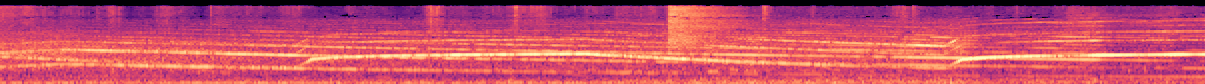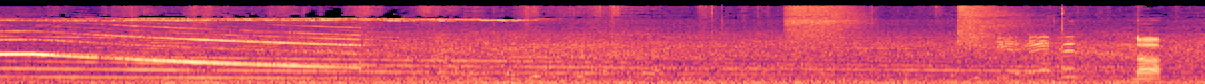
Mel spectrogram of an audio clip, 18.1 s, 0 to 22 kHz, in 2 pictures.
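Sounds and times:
emergency vehicle sirens wailing: 0.0s - 18.0s
low siren tone winding downward: 0.0s - 18.0s.

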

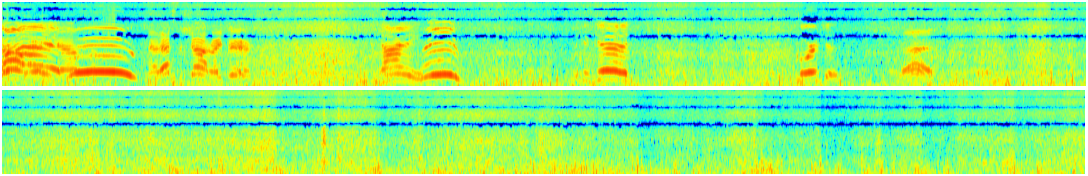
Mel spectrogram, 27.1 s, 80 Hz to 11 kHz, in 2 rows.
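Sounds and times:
sea water and waves rushing: 0.0s - 27.0s
wind buffeting microphone: 0.0s - 27.0s.

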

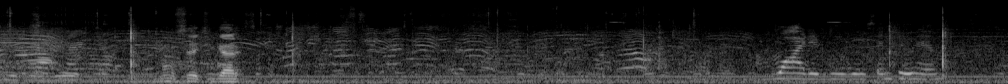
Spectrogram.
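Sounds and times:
chatter of spectators and players: 0.0s - 10.0s.

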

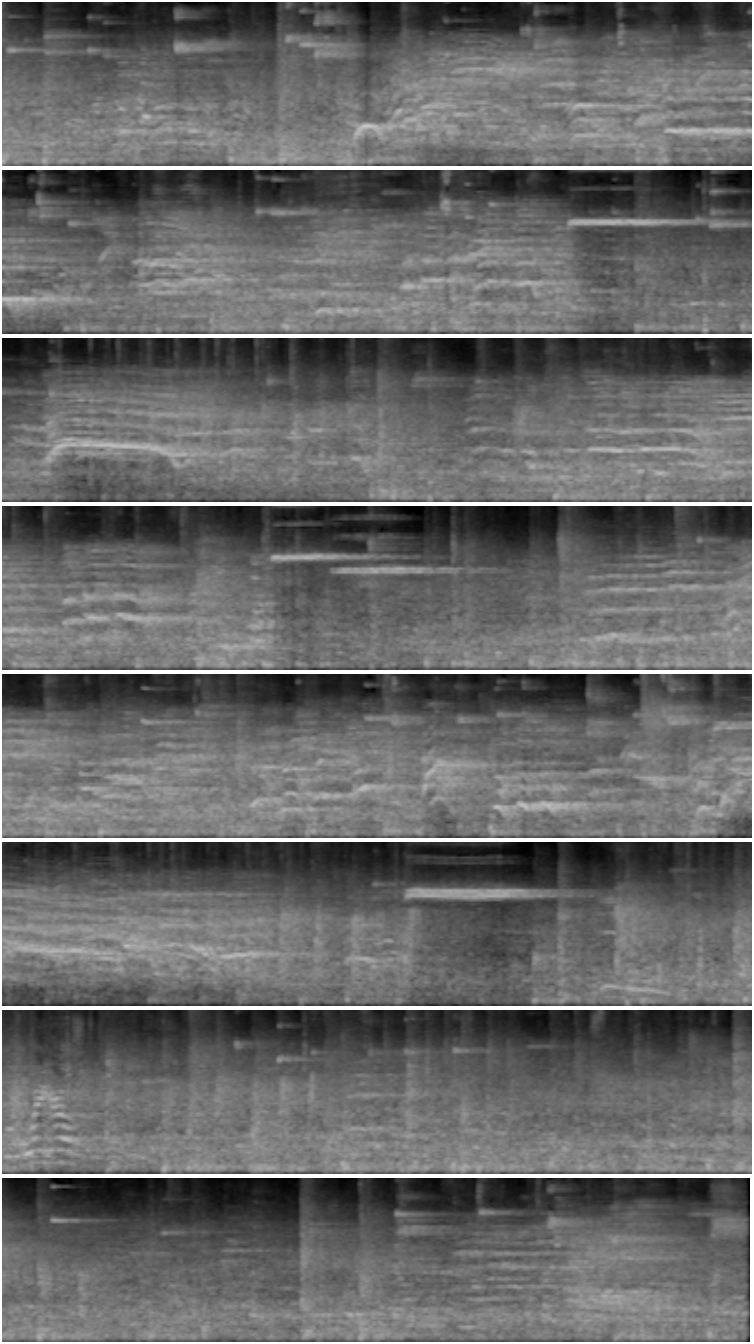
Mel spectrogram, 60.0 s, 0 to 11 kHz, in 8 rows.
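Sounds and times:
players calling and shouting: 0.0s - 59.9s.

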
